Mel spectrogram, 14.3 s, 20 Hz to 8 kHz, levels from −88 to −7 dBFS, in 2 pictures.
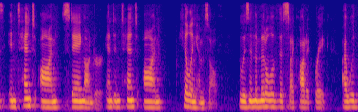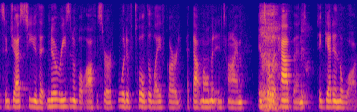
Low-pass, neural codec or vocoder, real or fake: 7.2 kHz; none; real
